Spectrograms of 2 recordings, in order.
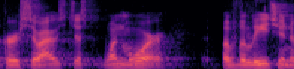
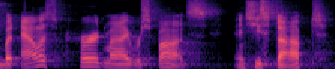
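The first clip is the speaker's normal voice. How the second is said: usual speaking voice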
